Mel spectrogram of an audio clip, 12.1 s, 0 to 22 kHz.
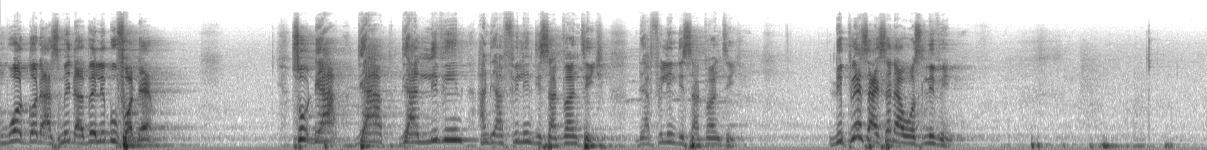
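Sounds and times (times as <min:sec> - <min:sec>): person speaking: 0:02.9 - 0:07.4
microphone handling thumps: 0:10.2 - 0:11.8.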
